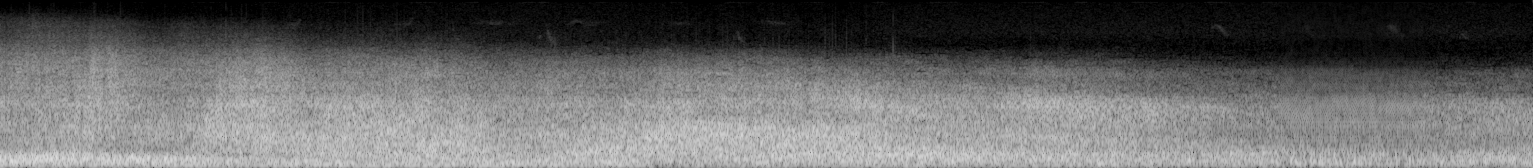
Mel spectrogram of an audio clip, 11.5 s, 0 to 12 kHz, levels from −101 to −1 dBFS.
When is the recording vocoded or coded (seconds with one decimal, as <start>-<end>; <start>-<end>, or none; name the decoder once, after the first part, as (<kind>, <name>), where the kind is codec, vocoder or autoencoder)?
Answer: 9.6-10.7 (vocoder, Vocos)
